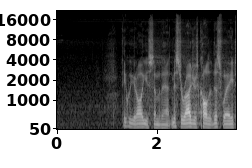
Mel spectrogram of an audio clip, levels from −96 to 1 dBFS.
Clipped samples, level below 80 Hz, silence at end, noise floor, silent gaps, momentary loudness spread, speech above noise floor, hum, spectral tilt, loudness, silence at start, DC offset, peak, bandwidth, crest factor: under 0.1%; -76 dBFS; 0 s; -68 dBFS; none; 11 LU; 36 dB; 60 Hz at -55 dBFS; -5 dB/octave; -32 LUFS; 1.35 s; under 0.1%; -12 dBFS; 19.5 kHz; 22 dB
